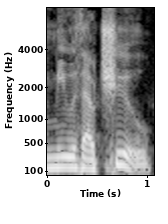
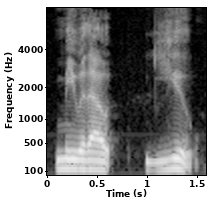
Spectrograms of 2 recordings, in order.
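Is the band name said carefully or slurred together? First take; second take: slurred; careful. First: The name is slurred together in a gangster-like accent. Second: The name is said slowly with each word clear. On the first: The speaker calls it wrong. "I say Me Without You" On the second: The speaker calls it right. "instead of Me Without You"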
